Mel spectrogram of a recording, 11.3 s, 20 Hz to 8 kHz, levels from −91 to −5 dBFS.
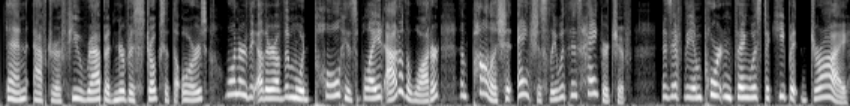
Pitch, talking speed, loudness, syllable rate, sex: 255 Hz, 215 wpm, -17 LUFS, 5.6 syllables/s, female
